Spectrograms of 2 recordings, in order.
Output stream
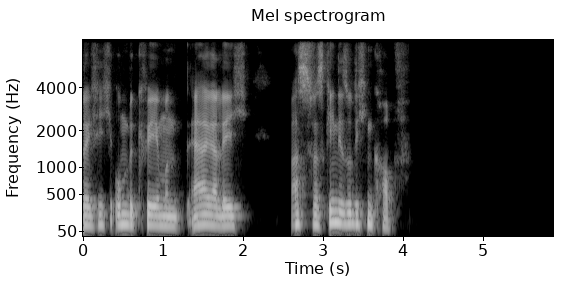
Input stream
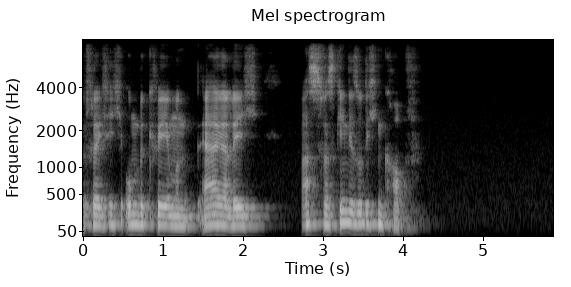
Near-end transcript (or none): none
